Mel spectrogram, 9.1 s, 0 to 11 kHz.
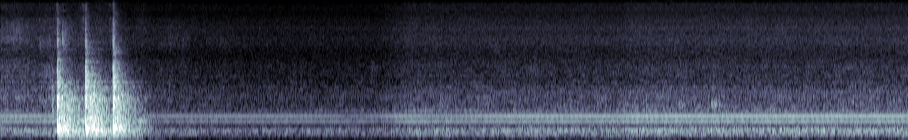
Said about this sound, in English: So I'm going to knock on the wall here 3 times, and I would like for you to replicate it.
